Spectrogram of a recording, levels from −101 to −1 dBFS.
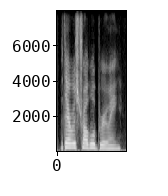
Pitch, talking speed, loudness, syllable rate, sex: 210 Hz, 215 wpm, -18 LUFS, 6.7 syllables/s, female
